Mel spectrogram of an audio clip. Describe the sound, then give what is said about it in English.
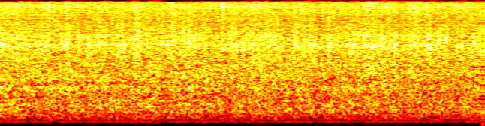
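Steady rain pours down in New Mexico while the sun shines, a continuous, even hiss, dense and unbroken throughout, with no voices or other distinct sounds on top of it. “The sun is shining and the rain is coming down.”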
